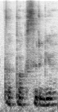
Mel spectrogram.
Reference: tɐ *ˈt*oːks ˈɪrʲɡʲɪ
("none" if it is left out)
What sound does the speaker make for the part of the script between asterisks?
t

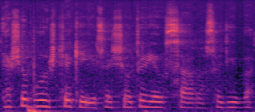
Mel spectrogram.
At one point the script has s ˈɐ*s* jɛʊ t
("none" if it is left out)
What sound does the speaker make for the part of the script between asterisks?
ʃ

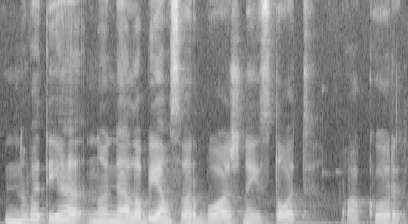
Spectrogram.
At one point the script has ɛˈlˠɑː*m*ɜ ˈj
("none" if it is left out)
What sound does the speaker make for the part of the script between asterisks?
b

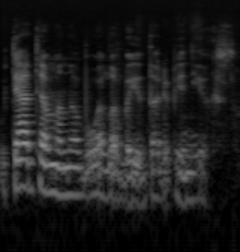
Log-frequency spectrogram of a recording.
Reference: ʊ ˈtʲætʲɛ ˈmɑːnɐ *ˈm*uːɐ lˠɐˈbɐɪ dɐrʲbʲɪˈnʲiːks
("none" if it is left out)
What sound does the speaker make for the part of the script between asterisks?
b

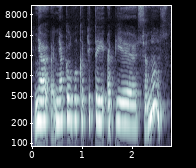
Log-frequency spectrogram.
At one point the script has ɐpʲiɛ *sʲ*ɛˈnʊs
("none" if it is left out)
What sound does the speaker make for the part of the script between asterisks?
sʲ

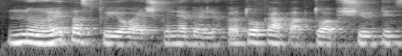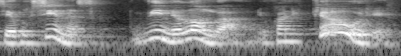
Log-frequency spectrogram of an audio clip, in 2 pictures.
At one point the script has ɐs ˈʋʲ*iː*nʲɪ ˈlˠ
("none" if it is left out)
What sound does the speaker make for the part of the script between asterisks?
iː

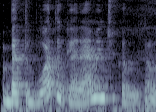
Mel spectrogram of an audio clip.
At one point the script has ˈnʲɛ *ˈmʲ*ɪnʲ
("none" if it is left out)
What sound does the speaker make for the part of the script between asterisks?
mʲ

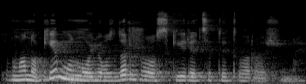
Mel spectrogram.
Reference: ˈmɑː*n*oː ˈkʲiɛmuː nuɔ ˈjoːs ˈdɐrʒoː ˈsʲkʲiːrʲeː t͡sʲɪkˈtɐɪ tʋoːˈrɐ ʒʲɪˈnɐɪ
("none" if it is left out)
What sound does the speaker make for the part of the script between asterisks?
n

